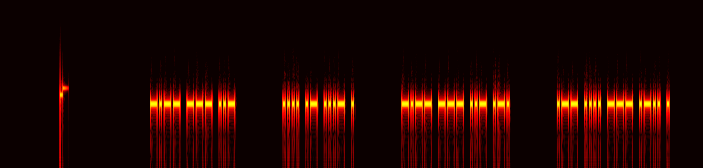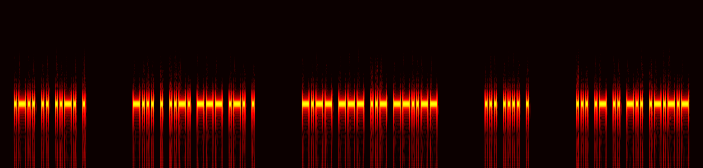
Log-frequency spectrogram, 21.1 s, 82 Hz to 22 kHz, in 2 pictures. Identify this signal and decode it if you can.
Morse code, heard as a keyed tone, about 36 wpm, 700 Hz. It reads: YOU HAVE YOUR WHOLE LIFE BEFORE YOU, SHE SAID.
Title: 3x Word-Spacing - Sentences from Top 400 Words - 35wpm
